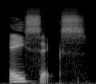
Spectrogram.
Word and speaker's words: Asics: nike now what about what about the asics i don't know if you guys know about that one that would be as i've always heard it said a6 a6 a6 and the other the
